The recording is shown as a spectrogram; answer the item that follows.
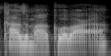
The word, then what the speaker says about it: Kazuma Kuwabara: Naoya Gomoto as Kazuma Kuwabara.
